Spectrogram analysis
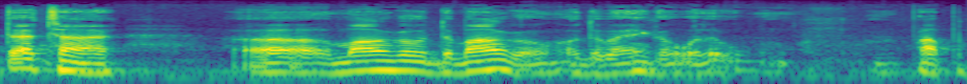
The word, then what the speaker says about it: Dibango: And at that time, Mongo Dibango, or Dibango, with a proper pronunciation of his word, he had the hit Soul Makusa.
